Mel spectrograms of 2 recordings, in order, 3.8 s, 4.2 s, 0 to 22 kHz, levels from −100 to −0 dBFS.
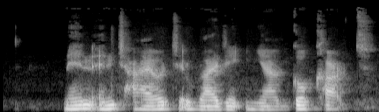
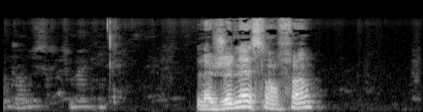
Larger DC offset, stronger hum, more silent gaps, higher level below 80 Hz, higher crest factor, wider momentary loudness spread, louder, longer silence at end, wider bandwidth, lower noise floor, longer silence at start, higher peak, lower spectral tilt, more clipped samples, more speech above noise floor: neither; neither; neither; first, -56 dBFS vs -64 dBFS; about the same, 18 dB vs 20 dB; second, 9 LU vs 25 LU; second, -19 LUFS vs -16 LUFS; second, 0.15 s vs 1.1 s; about the same, 12.5 kHz vs 11.5 kHz; second, -62 dBFS vs -73 dBFS; about the same, 0.65 s vs 0.7 s; about the same, -2 dBFS vs 0 dBFS; first, -8.5 dB/octave vs -4 dB/octave; neither; second, 43 dB vs 54 dB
